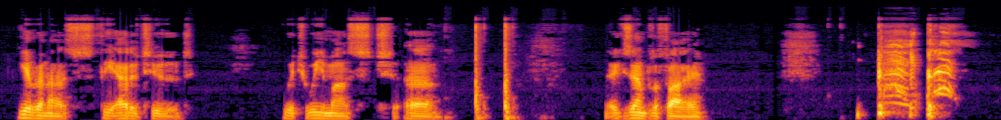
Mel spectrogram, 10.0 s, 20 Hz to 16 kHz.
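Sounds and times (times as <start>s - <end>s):
speech: 0.2s - 2.0s, 2.8s - 4.9s, 6.0s - 7.1s
person with a chronic cough coughing harshly: 8.6s - 9.6s.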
